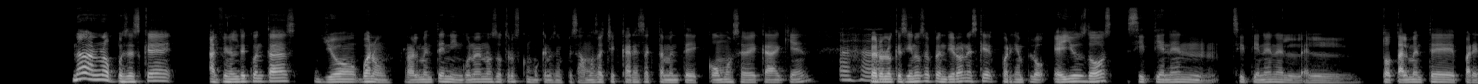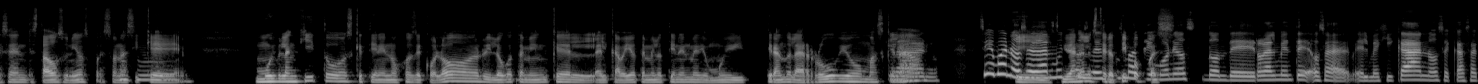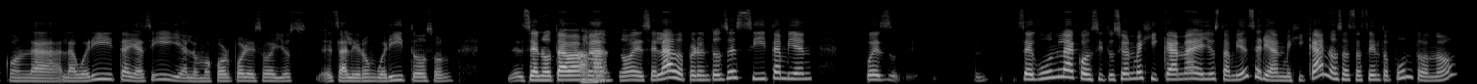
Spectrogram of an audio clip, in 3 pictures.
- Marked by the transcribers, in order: other background noise
- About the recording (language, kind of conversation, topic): Spanish, podcast, ¿Has hecho amigos inolvidables mientras viajabas?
